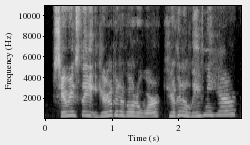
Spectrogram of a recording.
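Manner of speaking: high, pleading disbelief; freaking out. Retold or imitated. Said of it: "I was freaking out".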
